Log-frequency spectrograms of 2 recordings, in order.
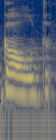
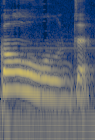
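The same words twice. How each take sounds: First: The vowel is a short O sound. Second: The vowel is a long O sound. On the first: The speaker calls it wrong. "I'm not pronouncing the short sound. I'm not saying gold" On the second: The speaker calls it right. "I'm saying the long O sound"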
